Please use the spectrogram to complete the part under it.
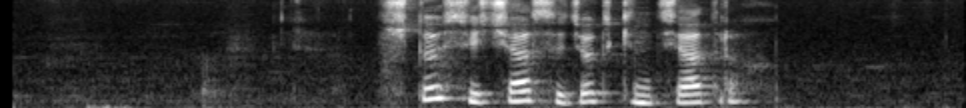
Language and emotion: Russian, neutral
